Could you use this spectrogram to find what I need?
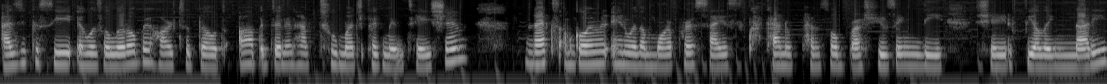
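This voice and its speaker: A woman's intonation is monotone and flat, with noticeable background noise behind her. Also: medium pitch for a woman, moderate pace. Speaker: beauty vlogger. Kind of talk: makeup tutorial.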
